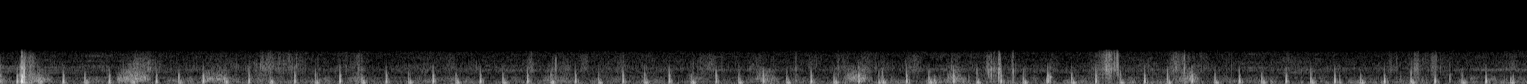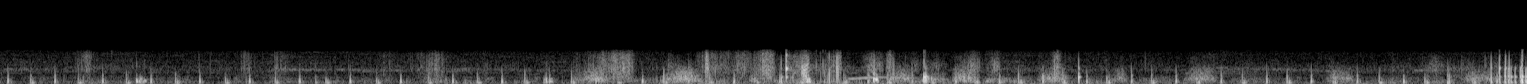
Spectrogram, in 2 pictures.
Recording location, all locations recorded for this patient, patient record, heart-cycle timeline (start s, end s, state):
mitral valve (MV)
mitral valve (MV)
#Age: Infant
#Sex: Male
#Height: nan
#Weight: 7.4 kg
#Pregnancy status: False
#Murmur: Absent
#Murmur locations: nan
#Most audible location: nan
#Systolic murmur timing: nan
#Systolic murmur shape: nan
#Systolic murmur grading: nan
#Systolic murmur pitch: nan
#Systolic murmur quality: nan
#Diastolic murmur timing: nan
#Diastolic murmur shape: nan
#Diastolic murmur grading: nan
#Diastolic murmur pitch: nan
#Diastolic murmur quality: nan
#Outcome: Abnormal
#Campaign: 2014 screening campaign
0.00	2.70	unannotated
2.70	2.78	S1
2.78	2.92	systole
2.92	3.00	S2
3.00	3.14	diastole
3.14	3.24	S1
3.24	3.38	systole
3.38	3.46	S2
3.46	3.60	diastole
3.60	3.70	S1
3.70	3.84	systole
3.84	3.92	S2
3.92	4.08	diastole
4.08	4.18	S1
4.18	4.30	systole
4.30	4.40	S2
4.40	4.54	diastole
4.54	4.64	S1
4.64	4.78	systole
4.78	4.86	S2
4.86	5.02	diastole
5.02	5.12	S1
5.12	5.24	systole
5.24	5.34	S2
5.34	5.50	diastole
5.50	5.60	S1
5.60	5.74	systole
5.74	5.82	S2
5.82	5.98	diastole
5.98	6.06	S1
6.06	6.20	systole
6.20	6.28	S2
6.28	6.44	diastole
6.44	6.54	S1
6.54	6.66	systole
6.66	6.76	S2
6.76	6.90	diastole
6.90	7.00	S1
7.00	7.14	systole
7.14	7.24	S2
7.24	7.40	diastole
7.40	7.48	S1
7.48	7.60	systole
7.60	7.70	S2
7.70	7.86	diastole
7.86	7.96	S1
7.96	8.10	systole
8.10	8.18	S2
8.18	8.35	diastole
8.35	8.43	S1
8.43	8.57	systole
8.57	8.65	S2
8.65	8.80	diastole
8.80	8.89	S1
8.89	9.06	systole
9.06	9.15	S2
9.15	9.28	diastole
9.28	9.38	S1
9.38	9.52	systole
9.52	9.62	S2
9.62	9.76	diastole
9.76	9.86	S1
9.86	9.98	systole
9.98	10.08	S2
10.08	10.22	diastole
10.22	10.32	S1
10.32	10.46	systole
10.46	10.54	S2
10.54	10.70	diastole
10.70	10.80	S1
10.80	10.94	systole
10.94	11.02	S2
11.02	11.20	diastole
11.20	11.30	S1
11.30	11.42	systole
11.42	11.50	S2
11.50	11.66	diastole
11.66	11.76	S1
11.76	11.88	systole
11.88	11.98	S2
11.98	12.16	diastole
12.16	12.24	S1
12.24	12.36	systole
12.36	12.46	S2
12.46	12.60	diastole
12.60	12.70	S1
12.70	12.84	systole
12.84	12.92	S2
12.92	13.10	diastole
13.10	13.20	S1
13.20	13.32	systole
13.32	13.42	S2
13.42	13.58	diastole
13.58	13.70	S1
13.70	13.82	systole
13.82	13.90	S2
13.90	14.10	diastole
14.10	14.20	S1
14.20	14.32	systole
14.32	14.42	S2
14.42	14.60	diastole
14.60	14.70	S1
14.70	14.84	systole
14.84	14.94	S2
14.94	15.10	diastole
15.10	15.20	S1
15.20	15.32	systole
15.32	15.42	S2
15.42	15.56	diastole
15.56	15.66	S1
15.66	15.80	systole
15.80	15.88	S2
15.88	16.04	diastole
16.04	16.16	S1
16.16	16.28	systole
16.28	16.36	S2
16.36	16.53	diastole
16.53	30.54	unannotated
